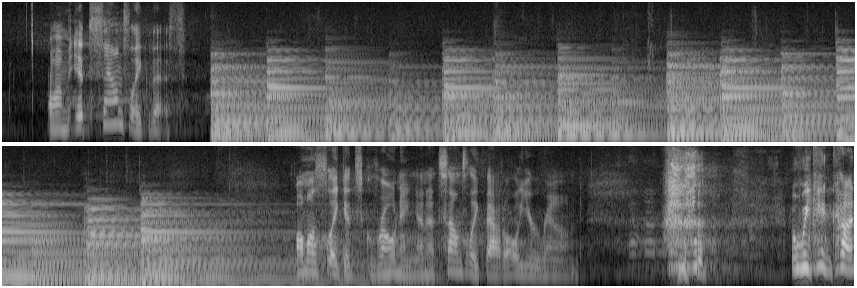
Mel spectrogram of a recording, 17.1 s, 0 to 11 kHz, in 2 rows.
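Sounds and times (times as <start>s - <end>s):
electronic keyboard low piano notes: 2.1s - 13.7s.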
